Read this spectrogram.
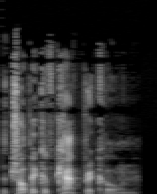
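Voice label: "tropic of capricorn", British English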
